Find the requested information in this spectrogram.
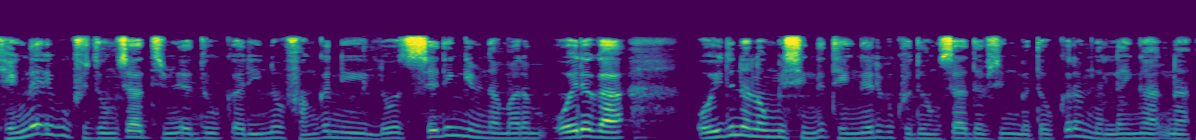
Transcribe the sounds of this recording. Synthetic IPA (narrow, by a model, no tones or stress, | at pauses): tʰeŋnɐɾibukʰudoŋsatimiɐdukɐɾinopʰɐŋɡɐnilosediŋɡimnamaɾɐmojɾɐɡɐ | ojdunɐlɐwmisiŋdɐtʰeŋnɐɾibɐkʰudoŋsadɐp̚siŋmɐtɐwkɐɾɐmnɐlɐjŋak̚nɐ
